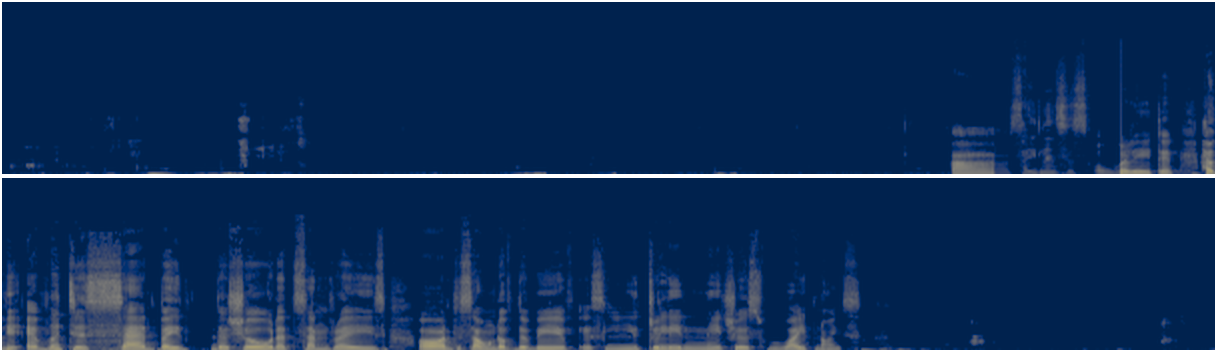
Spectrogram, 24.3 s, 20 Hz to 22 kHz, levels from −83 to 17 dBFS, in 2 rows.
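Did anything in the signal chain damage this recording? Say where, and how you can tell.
Yes. One channel inverted, from 9.91 to 11.17 s: the speech suddenly drops by about 24 dB and turns faint when heard in mono. With one stereo channel's polarity flipped, the centred voice cancels on summing and only the small left-right difference survives. The likely cause is a reversed conductor in the analogue wiring.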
